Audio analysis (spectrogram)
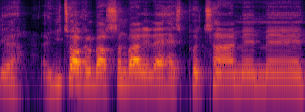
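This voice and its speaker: With an American accent and a normal speaking voice, a man talks at a moderate pace with fairly high pitch and fairly even intonation on a very clean recording with a silent background. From Philadelphia, US Northeast. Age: 60s. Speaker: podcast host, retired police officer. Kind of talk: interview conversation.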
